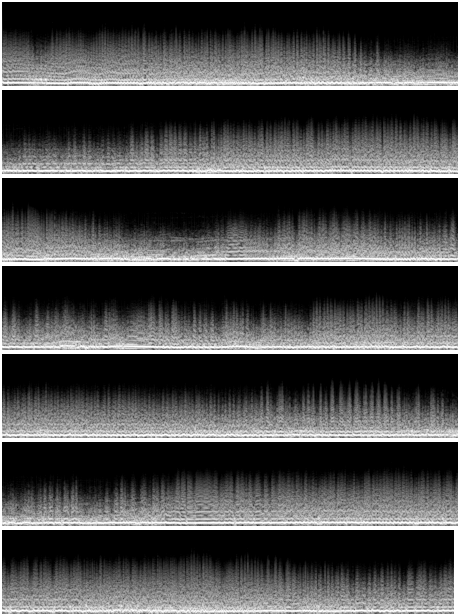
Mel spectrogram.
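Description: DJI Phantom quadcopter's motors and propellers humming steadily close to the mic, the pitch wavering up and down a little as the throttle changes.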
